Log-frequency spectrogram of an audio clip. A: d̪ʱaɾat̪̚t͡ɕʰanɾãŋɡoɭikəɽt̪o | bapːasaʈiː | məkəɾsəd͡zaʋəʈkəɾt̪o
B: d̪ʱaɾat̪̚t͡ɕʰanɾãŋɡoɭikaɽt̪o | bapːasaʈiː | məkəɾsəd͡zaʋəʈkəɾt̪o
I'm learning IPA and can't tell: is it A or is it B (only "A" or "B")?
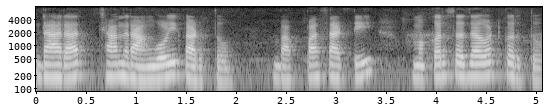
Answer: B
